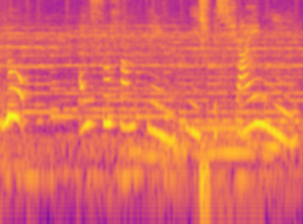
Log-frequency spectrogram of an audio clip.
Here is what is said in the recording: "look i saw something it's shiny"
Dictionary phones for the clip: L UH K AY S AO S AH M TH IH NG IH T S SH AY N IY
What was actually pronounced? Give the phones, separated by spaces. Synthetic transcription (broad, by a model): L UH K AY S AO S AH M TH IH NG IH S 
